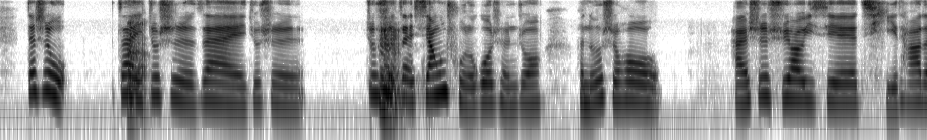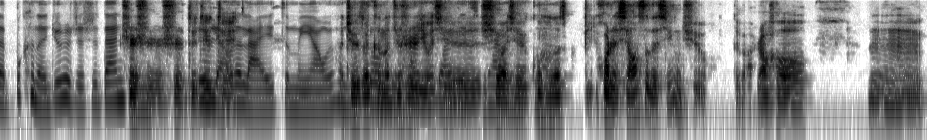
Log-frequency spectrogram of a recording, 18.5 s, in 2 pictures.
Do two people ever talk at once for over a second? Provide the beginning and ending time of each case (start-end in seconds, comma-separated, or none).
12.7-14.9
